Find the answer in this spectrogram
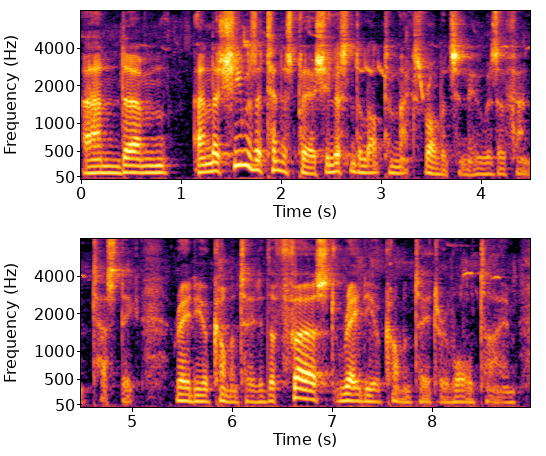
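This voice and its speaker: A somewhat breathy man's voice, dark and mellow in tone, medium in pitch, with ordinary pitch variation and a fairly quick pace. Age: 70s. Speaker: broadcaster. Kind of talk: interview monologue. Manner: hesitant, with fillers.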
